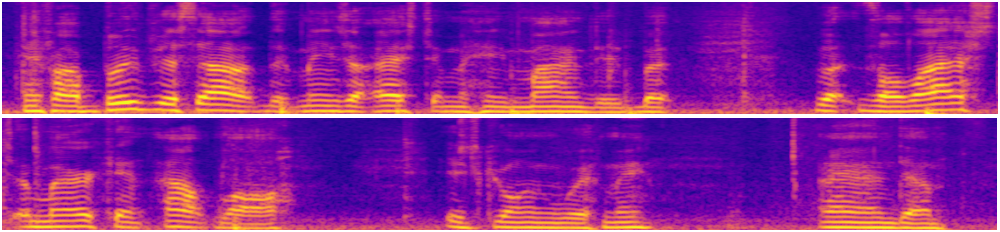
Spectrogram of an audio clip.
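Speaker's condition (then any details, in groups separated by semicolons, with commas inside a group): ALS; bulbar-upper onset, tongue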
